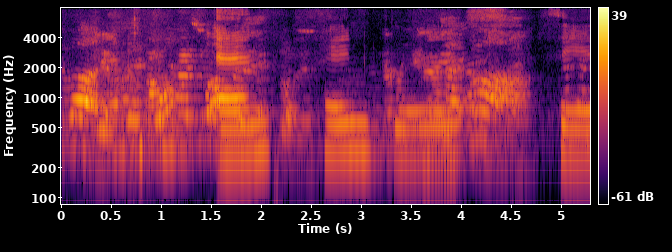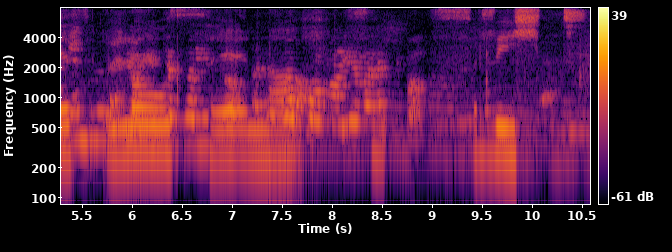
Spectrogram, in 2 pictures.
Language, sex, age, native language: Icelandic, female, 9, Icelandic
